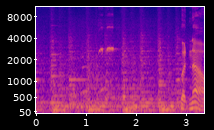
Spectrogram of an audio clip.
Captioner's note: whistle blows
